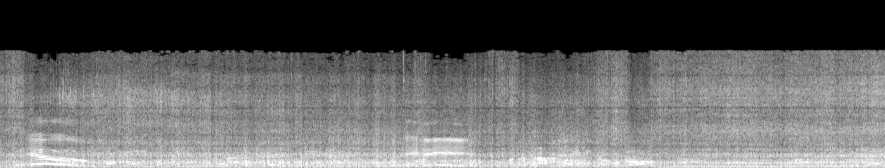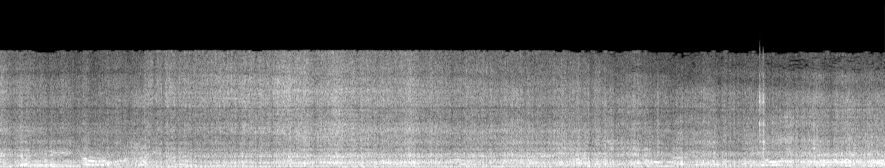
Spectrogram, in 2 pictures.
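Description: Car engines roar and rev loudly as cars race around.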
